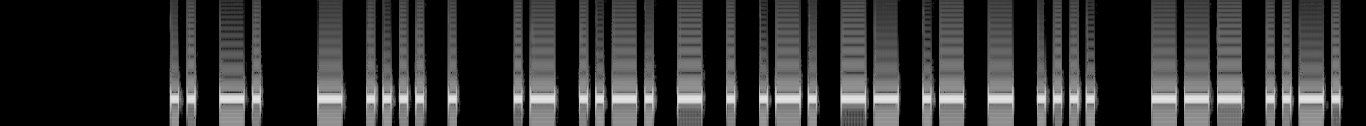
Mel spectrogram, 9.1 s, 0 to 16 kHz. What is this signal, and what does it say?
Morse code, heard as a keyed tone, about 22 wpm, 700 Hz. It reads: IN THE AFTERMATH OF
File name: practice / 22wpm / Build A Phrase - 5-Word Phrases - 22wpm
